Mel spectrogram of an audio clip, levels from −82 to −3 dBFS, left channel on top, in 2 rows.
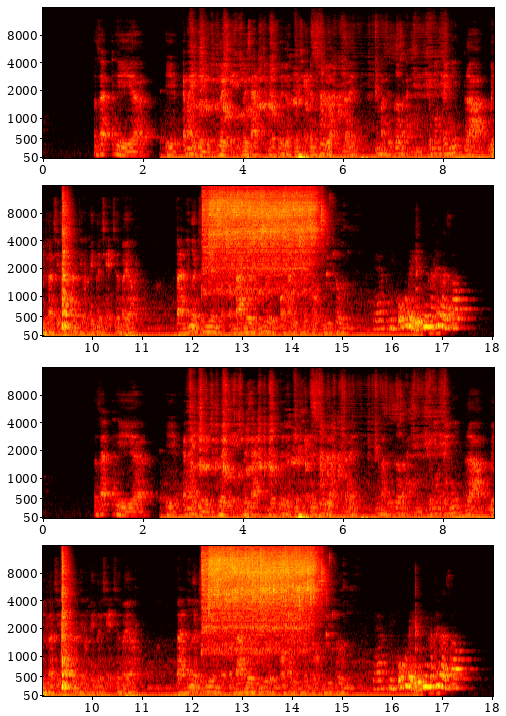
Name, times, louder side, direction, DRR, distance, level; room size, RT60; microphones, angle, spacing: voice 1, 1.0-2.1 2.4-6.3 6.6-10.9 11.7-15.1 16.7-16.9, left 1 dB, 65° left, -4 dB, 0.5 m, -39 dB
sound 1, 2.3-16.6, right 3 dB, 50° right, 0.5 m, -27 dB
voice 2, 15.6-17.3, right 1 dB, 65° right, -7 dB, 0.9 m, -32 dB
2.9 x 2.2 x 2.4 m, 0.85 s
head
